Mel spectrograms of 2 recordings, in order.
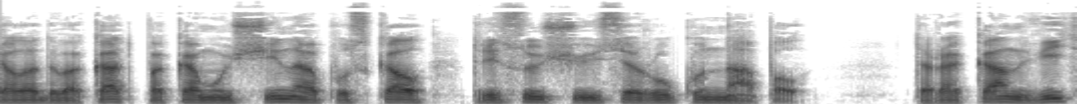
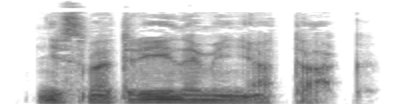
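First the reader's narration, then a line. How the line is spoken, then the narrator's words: Hoarse command. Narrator (Russian): хрипло приказал Дмитрий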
